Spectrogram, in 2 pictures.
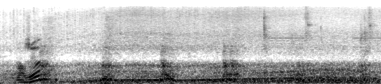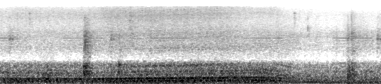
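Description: A bus engine revs up as the bus pulls away, its pitch slowly rising.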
